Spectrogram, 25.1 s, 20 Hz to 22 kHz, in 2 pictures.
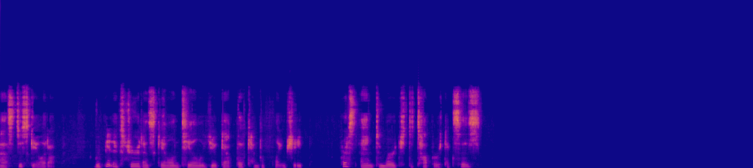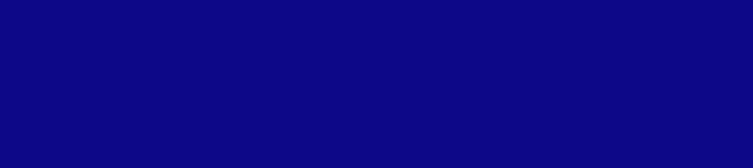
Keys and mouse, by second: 0.4 s, 1.2 e, 1.9 s, 2.9 e, 3.4 s, 5.6 m, 7.1 g, 7.5 m, 11.2 click, 11.8 click, 12.5 click, 16.9 middle click, 17.4 middle click, 17.6 middle click, 18.5 g, 21.8 Tab, 22.4 click, 22.7 click, 24.4 click.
